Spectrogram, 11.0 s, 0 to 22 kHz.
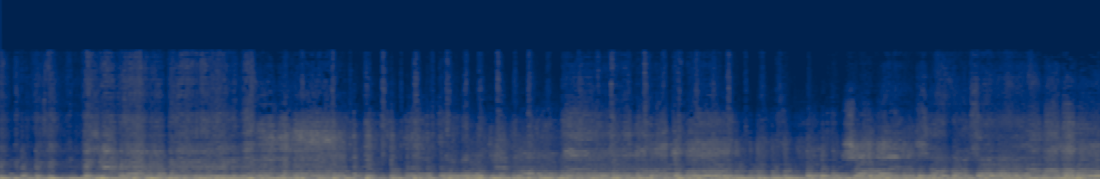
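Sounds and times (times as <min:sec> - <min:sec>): highlife band music: 0:00.0 - 0:11.0.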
